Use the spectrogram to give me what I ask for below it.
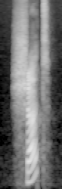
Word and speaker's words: Schut: Shut? S-C-H-U-T.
